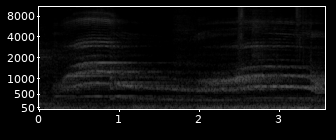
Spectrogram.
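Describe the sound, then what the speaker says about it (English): A cat in the video game STASIS lets out a long, drawn-out meow followed by a second rising yowl, close and clear over a low ambient rumble. "Goddamn cat."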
